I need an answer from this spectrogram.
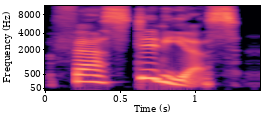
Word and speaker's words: fastidious: Fastidious, pronounced as fastidious.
